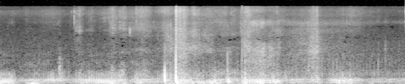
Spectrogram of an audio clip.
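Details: While breastfeeding and caressing her kittens, the mother cat purrs in a low, vibrating rumble, broken by a sharp click and several rustling movements midway before settling again.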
